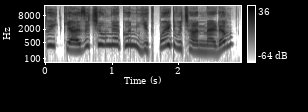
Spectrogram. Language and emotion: Kashmiri, disgusted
